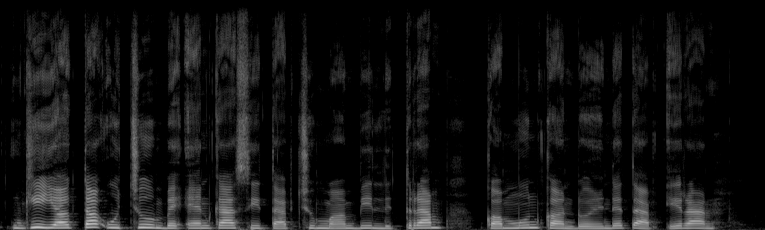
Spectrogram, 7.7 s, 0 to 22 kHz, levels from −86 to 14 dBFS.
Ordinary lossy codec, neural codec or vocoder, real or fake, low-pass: none; none; real; none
